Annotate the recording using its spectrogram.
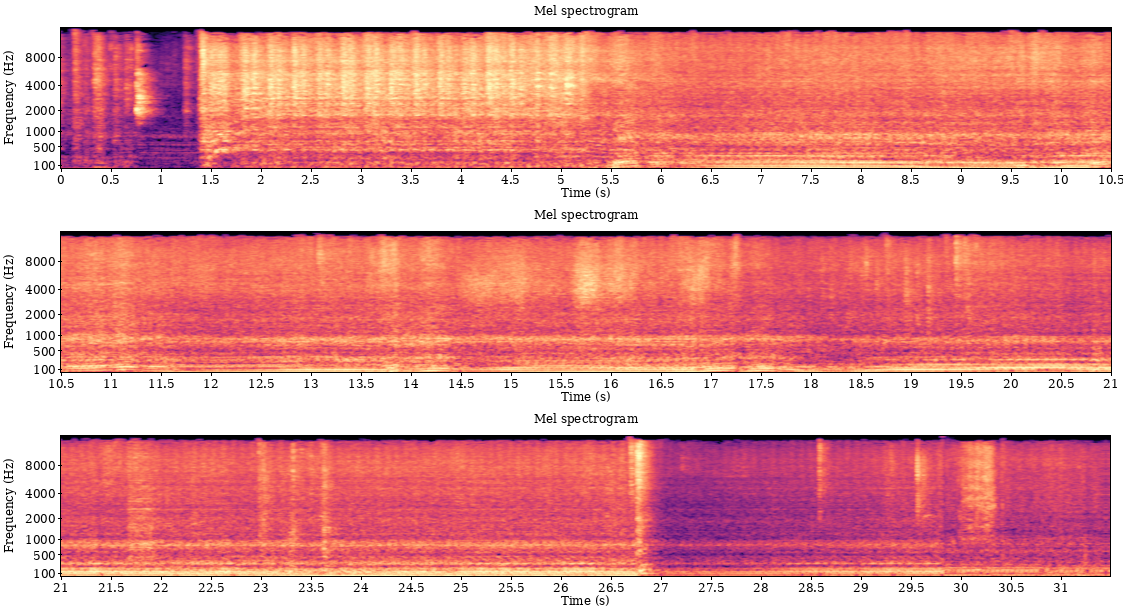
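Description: A Chevrolet Corvair's air-cooled flat-six is started on the starter about a second and a half in and catches a few seconds later. It then runs and revs unevenly as the car pulls out, and its level drops sharply near the end.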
